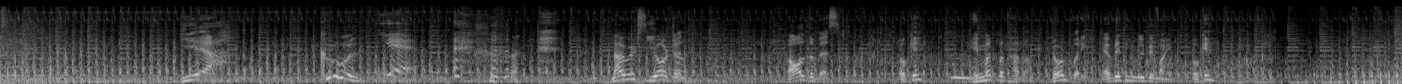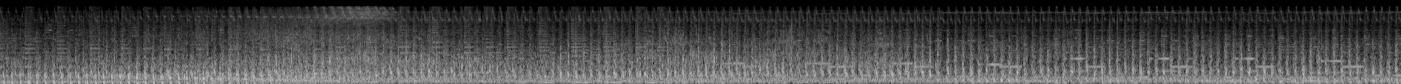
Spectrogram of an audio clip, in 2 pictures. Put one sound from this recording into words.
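A helicopter's engine and rotor roar steadily.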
